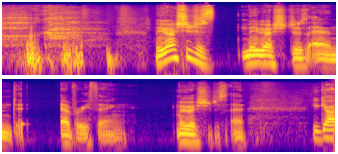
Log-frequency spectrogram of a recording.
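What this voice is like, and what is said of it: Usual voice. Nothing is said of it.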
